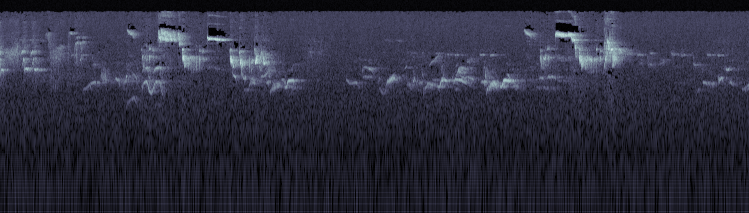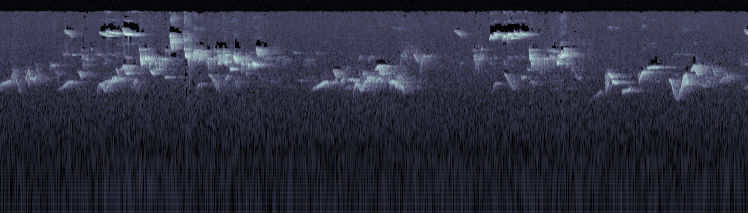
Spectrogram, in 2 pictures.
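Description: Several wild birds chirping and calling, in clusters of short high notes and trills with brief lulls between them.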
